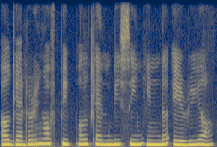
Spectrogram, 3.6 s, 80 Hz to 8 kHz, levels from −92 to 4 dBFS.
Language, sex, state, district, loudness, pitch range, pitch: English, female, Assam, Kamrup Metropolitan, -12 LUFS, 235-255 Hz, 245 Hz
